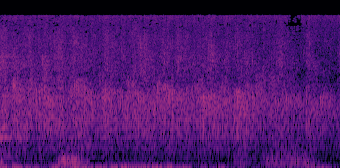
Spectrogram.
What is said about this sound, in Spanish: Sí hubo un padre, sí hubo un padre que entregó a su hijo y dale un aplauso a él.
